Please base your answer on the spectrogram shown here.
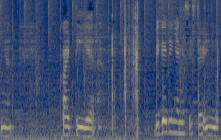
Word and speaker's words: Cartier: Yung pronounce niyan. Cartier.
